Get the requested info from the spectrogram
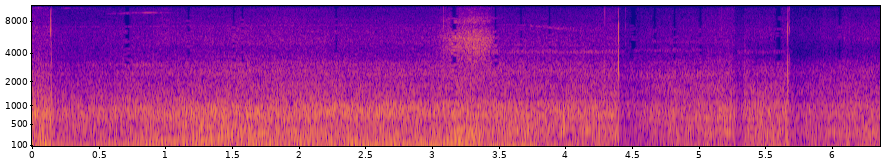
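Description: Heavy diesel engines of a snowblower and dump trucks running steadily during street snow removal, a low drone under a dense rumble. A short hiss of air comes about three seconds in.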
